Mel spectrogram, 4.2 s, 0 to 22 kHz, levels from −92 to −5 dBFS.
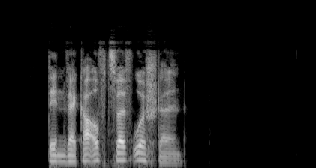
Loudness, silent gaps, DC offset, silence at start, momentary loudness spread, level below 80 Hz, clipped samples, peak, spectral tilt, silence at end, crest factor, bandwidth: -26 LUFS; none; under 0.1%; 0.65 s; 11 LU; -66 dBFS; under 0.1%; -6 dBFS; -3 dB/octave; 1.8 s; 24 dB; 9.6 kHz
